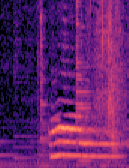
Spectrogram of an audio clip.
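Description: A single drawn-out cat meow, fairly loud, with a clear tonal rise and fall lasting under a second. No one speaks around it.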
